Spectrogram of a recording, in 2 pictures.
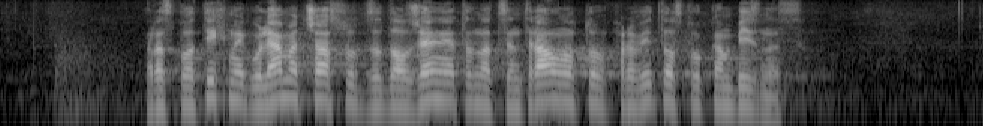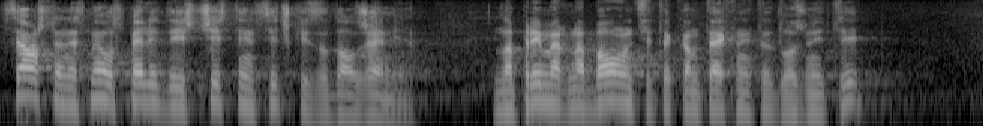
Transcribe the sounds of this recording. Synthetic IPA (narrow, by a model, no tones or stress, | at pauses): ɾɐsplˠɐt̪ixmɛɡolʲamət͡ʃast̪od̪zɐd̪ɐlˠʒɛniɛt̪ənɐt̪sɛnt̪ɾalˠnot̪opɾɐvit̪ɛlˠst̪vokɐmbiznɛ̰s | fsɛɔʃt̪ɛnɛsmɛʊspɛlid̪ɐist͡ʃist̪imfsit͡ʃkizɐd̪ɐlˠʒɛnḭə̰ | nɐpɾimɛɾnɐbɔlˠnit̪sit̪ɛkɐmt̪ɛxnit̪ɛd̪lˠɐʒnit̪si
